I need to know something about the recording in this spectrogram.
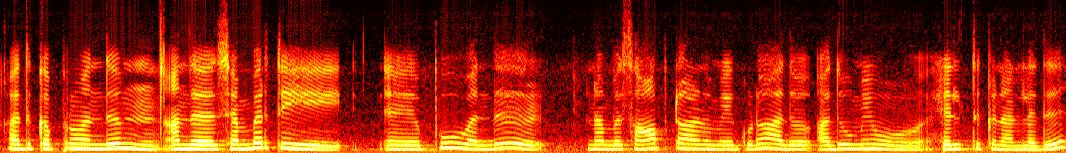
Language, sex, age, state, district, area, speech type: Tamil, female, 18-30, Tamil Nadu, Viluppuram, rural, spontaneous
